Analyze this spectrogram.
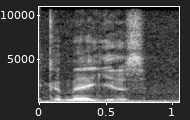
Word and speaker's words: camellia: So the dictionaries changed the pronunciation to Camellia, like it had two E's and one L, but it only has one E and two L's.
